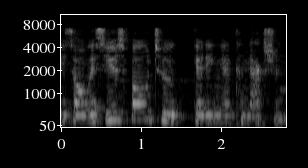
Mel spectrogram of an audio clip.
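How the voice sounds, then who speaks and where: Over noticeable background noise, a woman with a non-native accent speaks at a medium pitch. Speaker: psychology consultant lecturing medical students. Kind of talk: lecture. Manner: halting.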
